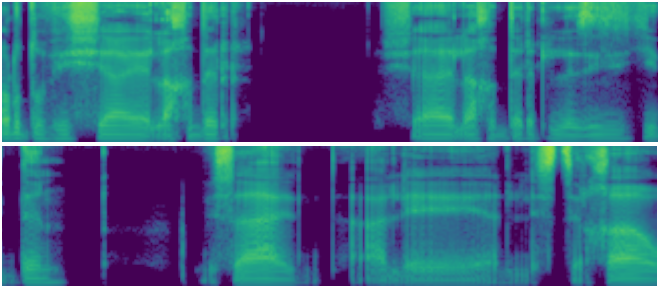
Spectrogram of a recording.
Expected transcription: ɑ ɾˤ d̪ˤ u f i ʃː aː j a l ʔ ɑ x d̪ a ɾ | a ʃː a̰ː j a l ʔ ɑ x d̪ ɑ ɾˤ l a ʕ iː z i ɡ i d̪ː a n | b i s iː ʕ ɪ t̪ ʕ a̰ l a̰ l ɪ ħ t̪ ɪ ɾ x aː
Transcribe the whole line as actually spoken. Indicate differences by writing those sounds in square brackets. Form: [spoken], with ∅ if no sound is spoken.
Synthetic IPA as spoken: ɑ ɾˤ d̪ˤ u f i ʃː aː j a l ʔ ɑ x d̪ [ɑ] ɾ | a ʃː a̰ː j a l ʔ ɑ x d̪ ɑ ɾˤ l a [z] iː z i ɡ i d̪ː a n | b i s [aː] ʕ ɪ [d̪] ʕ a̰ l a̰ l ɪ [s] t̪ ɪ ɾ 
